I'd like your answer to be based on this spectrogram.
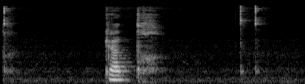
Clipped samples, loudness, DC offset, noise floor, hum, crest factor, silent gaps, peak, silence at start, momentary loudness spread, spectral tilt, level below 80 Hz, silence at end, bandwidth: under 0.1%; -24 LUFS; under 0.1%; -55 dBFS; none; 26 dB; none; 0 dBFS; 0.05 s; 13 LU; -3 dB/octave; -66 dBFS; 0.45 s; 17 kHz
